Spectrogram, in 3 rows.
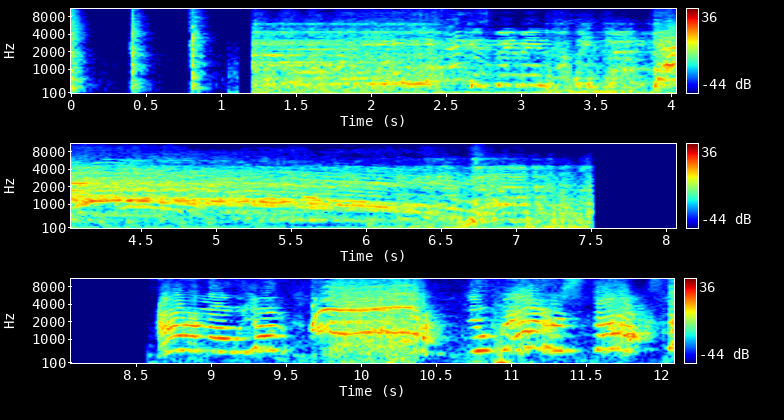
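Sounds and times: person yelling and screaming: 8.6 - 12.0.

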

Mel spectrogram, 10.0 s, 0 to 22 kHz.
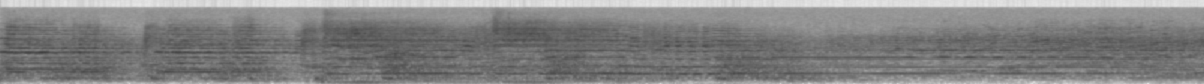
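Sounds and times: orchestra holding a chord: 2.6 - 7.2.

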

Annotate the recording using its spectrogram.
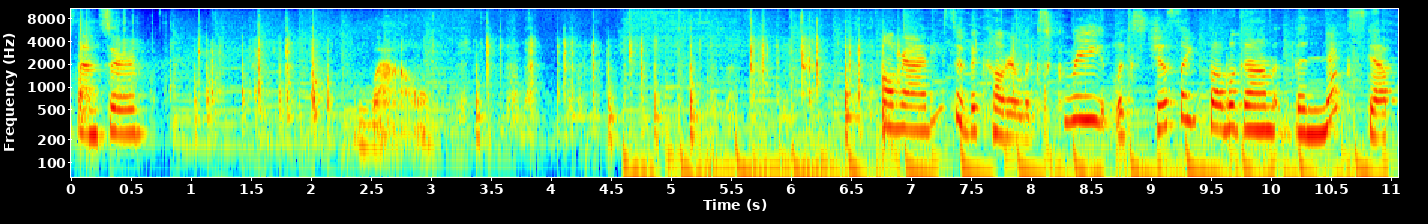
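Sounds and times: background music: 0.0 - 11.0
spoon stirring glue in plastic bowl: 0.8 - 9.3.

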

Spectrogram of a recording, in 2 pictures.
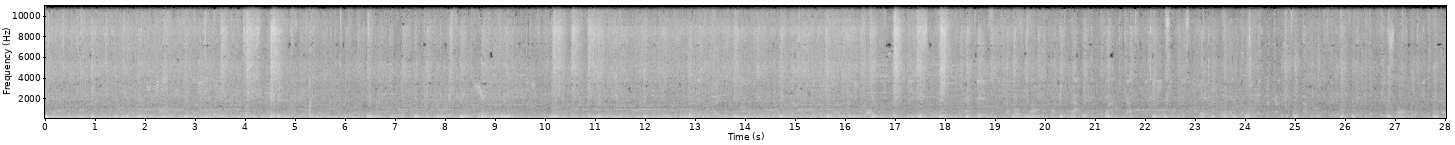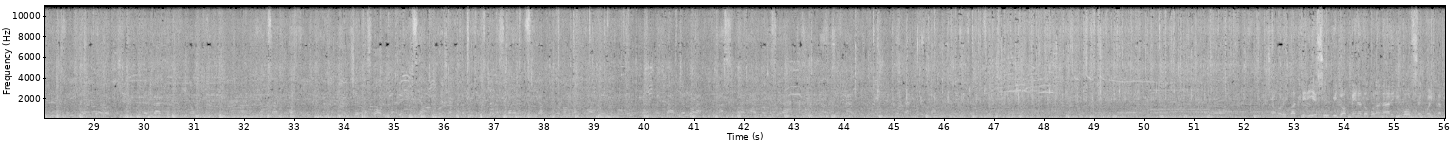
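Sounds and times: side drums playing: 0.0 - 28.8, 29.6 - 56.0
crowd chatter: 0.0 - 56.0.

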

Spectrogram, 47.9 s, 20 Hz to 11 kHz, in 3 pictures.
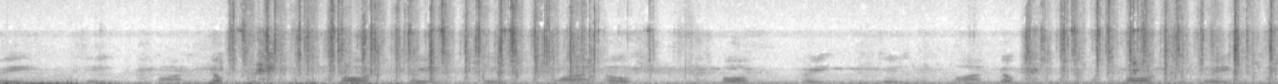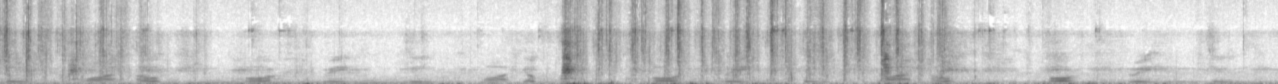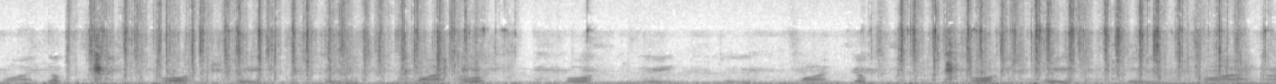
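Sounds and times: running footsteps on dirt: 2.8 - 8.6, 12.8 - 18.7, 23.0 - 28.3, 32.8 - 38.4, 42.8 - 47.9.

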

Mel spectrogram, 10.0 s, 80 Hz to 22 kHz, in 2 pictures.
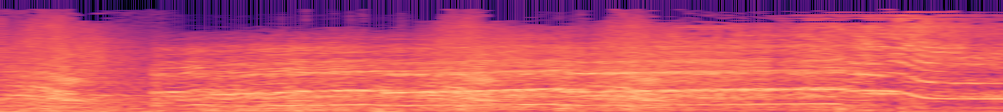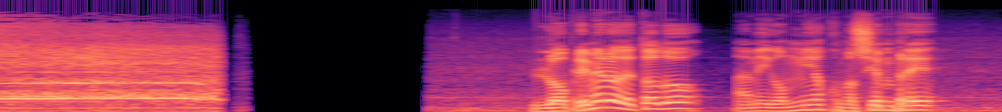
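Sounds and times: racing car engine: 0.0 - 6.2.

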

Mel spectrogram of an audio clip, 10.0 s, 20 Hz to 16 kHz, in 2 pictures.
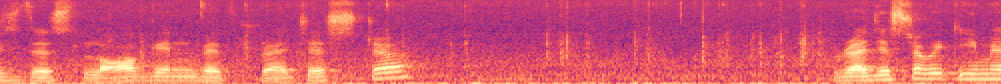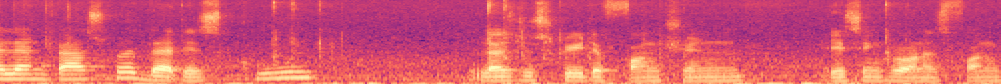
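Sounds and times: typing on computer keyboard: 1.9 - 4.2.

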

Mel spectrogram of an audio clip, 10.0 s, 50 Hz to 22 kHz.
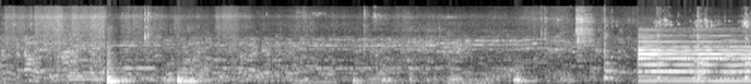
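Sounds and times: drum strokes: 1.3 - 2.7, 8.0 - 10.0
harmonium chord: 8.5 - 10.0.

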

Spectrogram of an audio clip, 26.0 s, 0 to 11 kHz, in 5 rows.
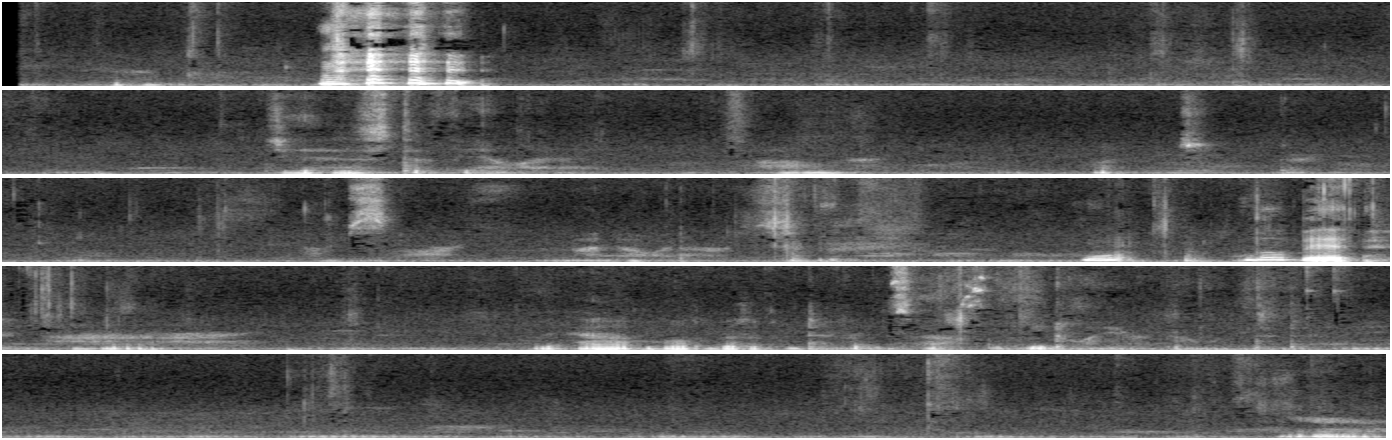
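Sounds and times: person murmuring and whispering: 25.4 - 26.0.

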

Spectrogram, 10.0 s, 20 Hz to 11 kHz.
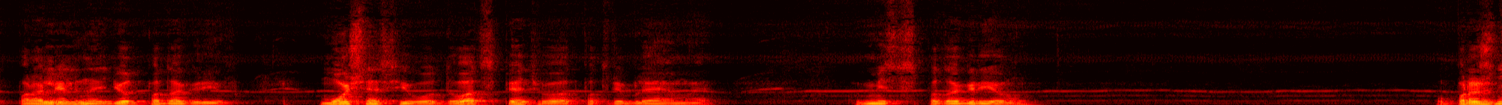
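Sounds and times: small electric motor whining: 0.0 - 10.0.

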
